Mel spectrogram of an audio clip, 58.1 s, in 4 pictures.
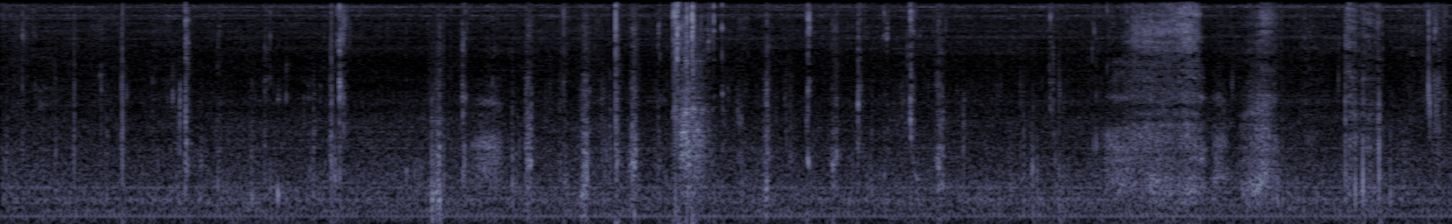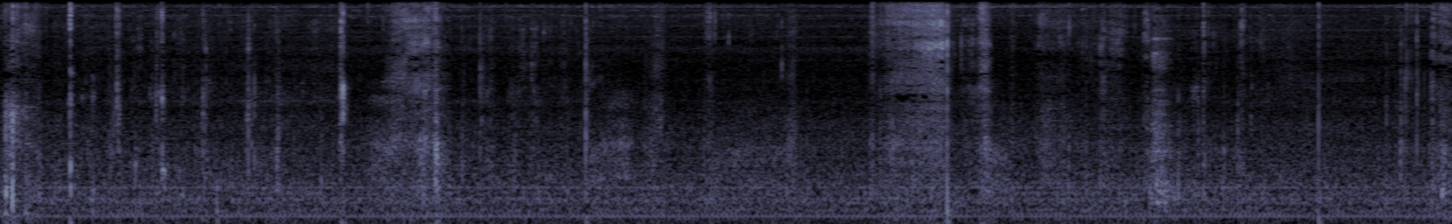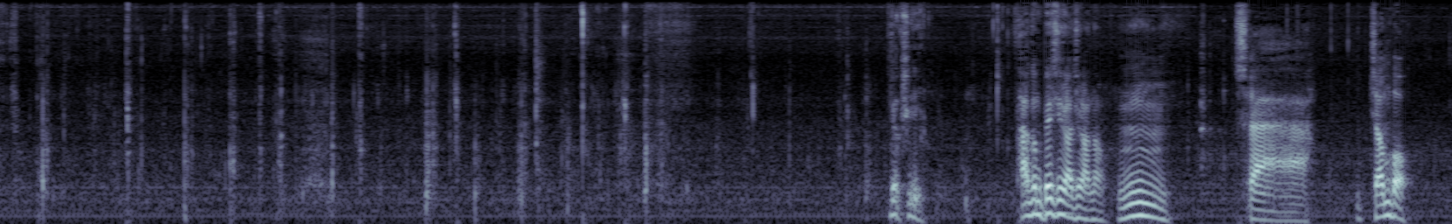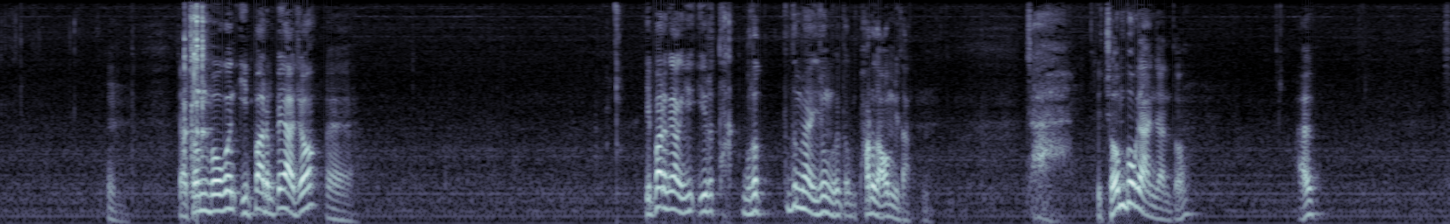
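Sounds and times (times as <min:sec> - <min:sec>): chewing and biting: 0:04.2 - 0:10.7, 0:13.4 - 0:18.2, 0:28.4 - 0:37.9.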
